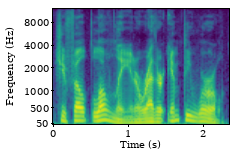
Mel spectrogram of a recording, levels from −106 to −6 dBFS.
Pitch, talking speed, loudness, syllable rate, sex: 110 Hz, 205 wpm, -16 LUFS, 5.5 syllables/s, male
